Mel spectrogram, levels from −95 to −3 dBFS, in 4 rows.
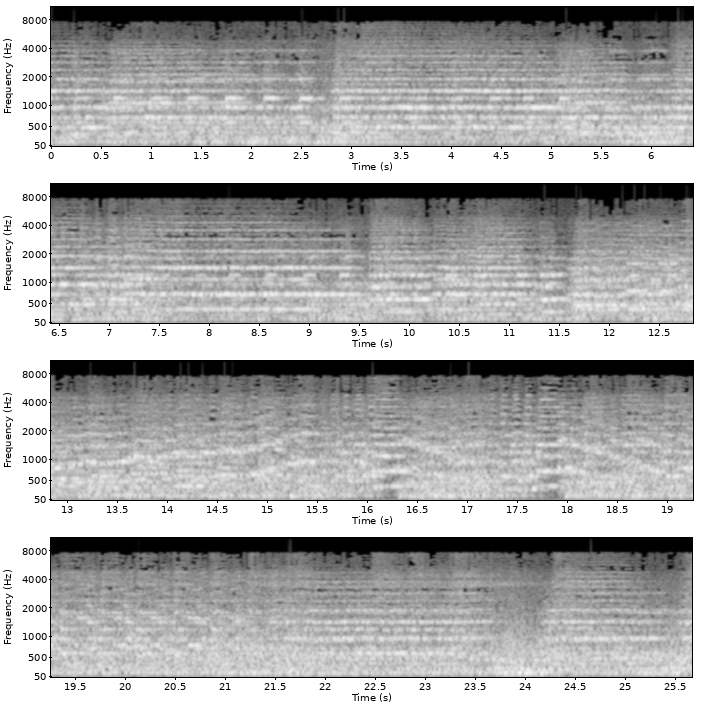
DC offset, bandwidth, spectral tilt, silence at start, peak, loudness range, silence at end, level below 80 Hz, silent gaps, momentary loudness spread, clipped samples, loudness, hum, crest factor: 1%; 8 kHz; -6 dB/octave; 0 s; 0 dBFS; 1 LU; 0 s; -38 dBFS; none; 2 LU; under 0.1%; -10 LUFS; none; 10 dB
